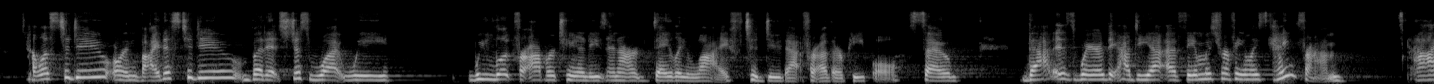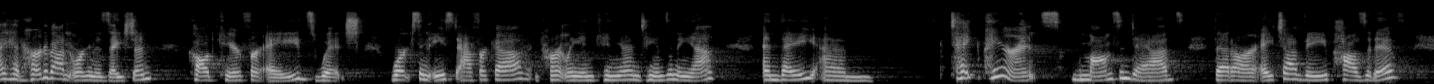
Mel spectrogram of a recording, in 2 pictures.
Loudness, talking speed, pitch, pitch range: -25 LUFS, 150 wpm, 210 Hz, 190-240 Hz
